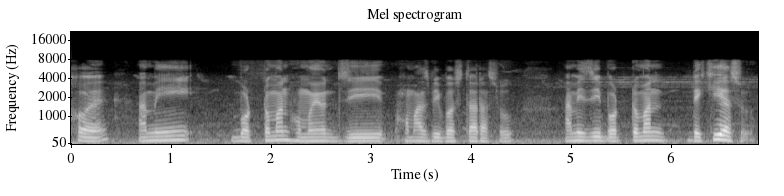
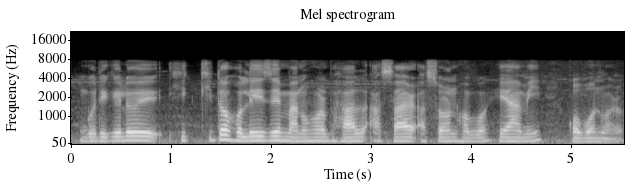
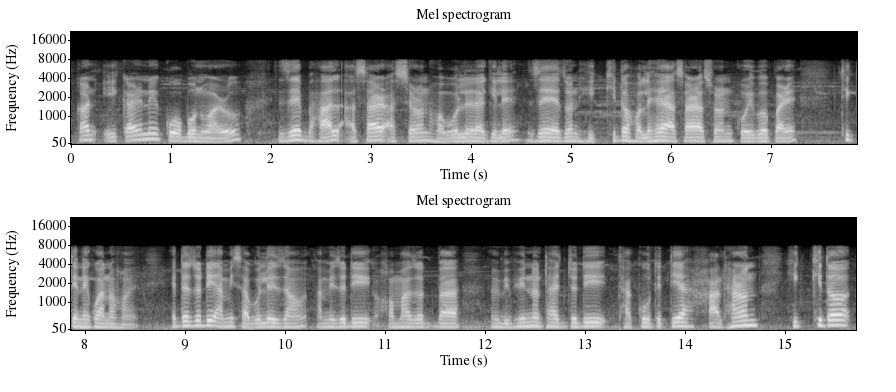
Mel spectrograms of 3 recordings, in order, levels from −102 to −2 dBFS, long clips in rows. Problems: constant background noise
